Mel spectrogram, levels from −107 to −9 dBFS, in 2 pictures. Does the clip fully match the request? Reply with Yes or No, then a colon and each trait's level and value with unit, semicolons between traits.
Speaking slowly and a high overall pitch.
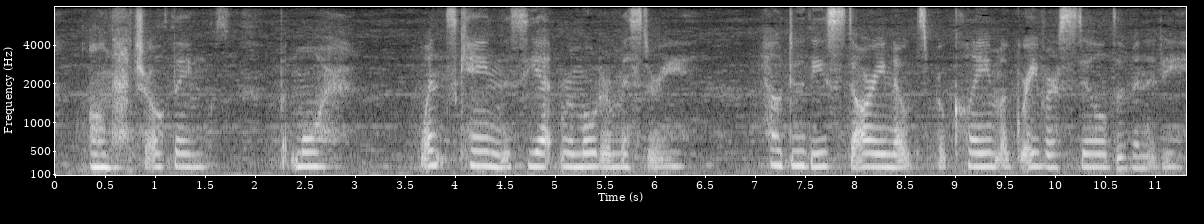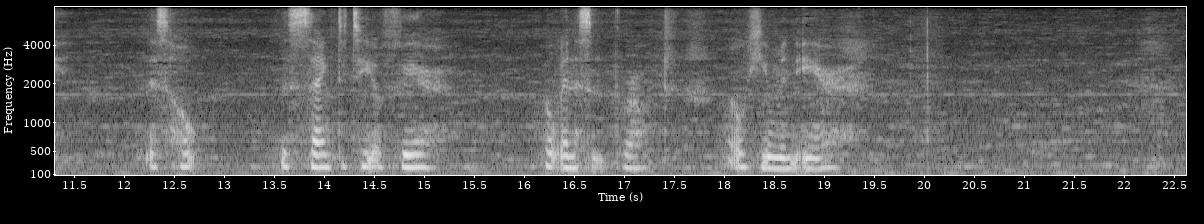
Yes: slow, 70 wpm; high, 230 Hz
